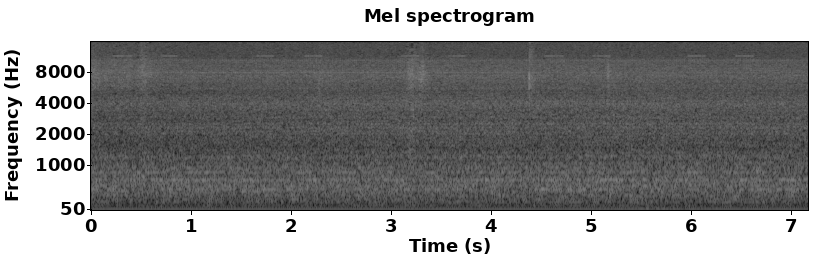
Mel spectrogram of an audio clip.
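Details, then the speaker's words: Hotpoint BIWDHG75148UKN integrated washer dryer during drying: steady loud rushing hum with no knocks or rhythm; heater and fan unusually noisy, audible over a TV; cause unclear. "Oh, that's to um This thing has got an incredibly loud heater to it."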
